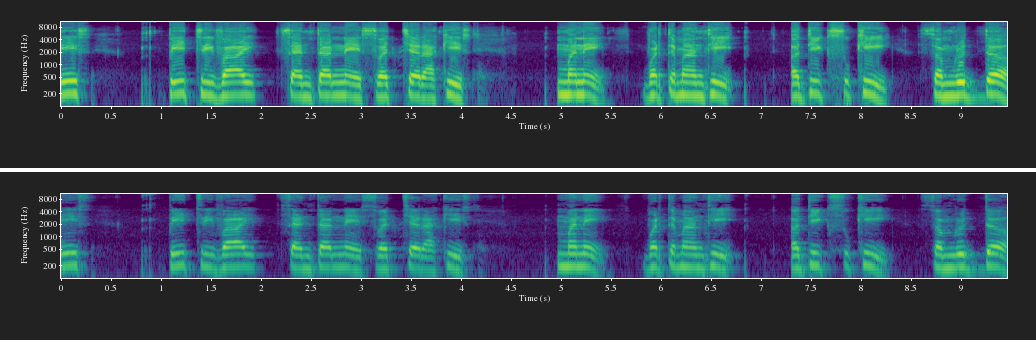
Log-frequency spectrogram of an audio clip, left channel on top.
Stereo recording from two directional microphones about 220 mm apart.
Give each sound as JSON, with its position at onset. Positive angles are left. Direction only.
{"t": 0.0, "sound": "speech", "side_deg": 35}
{"t": 0.8, "sound": "a sound", "side_deg": 30}
{"t": 1.1, "sound": "speech", "side_deg": 40}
